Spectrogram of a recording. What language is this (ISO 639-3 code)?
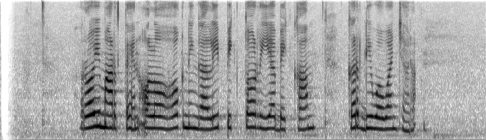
sun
